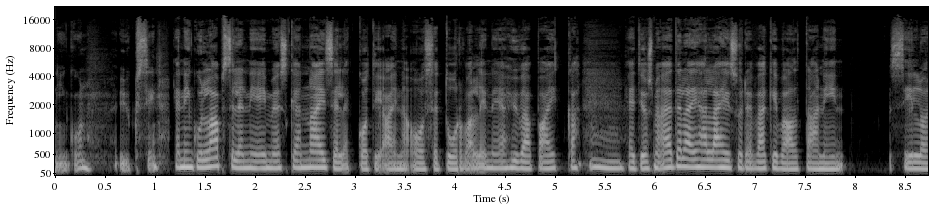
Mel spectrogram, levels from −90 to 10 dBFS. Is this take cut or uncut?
cut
